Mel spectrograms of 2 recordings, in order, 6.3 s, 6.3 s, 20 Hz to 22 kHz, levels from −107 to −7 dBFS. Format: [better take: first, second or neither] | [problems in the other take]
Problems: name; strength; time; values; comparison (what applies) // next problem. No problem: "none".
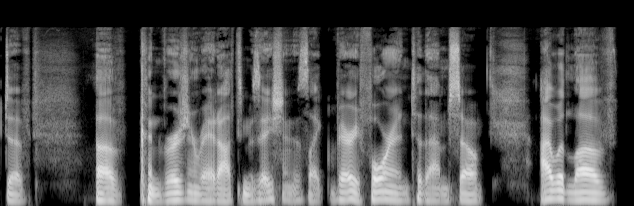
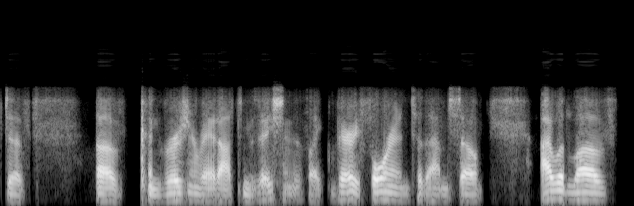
first | phone-call audio; poor line; nothing above 3.5 kHz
